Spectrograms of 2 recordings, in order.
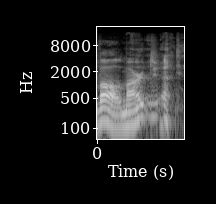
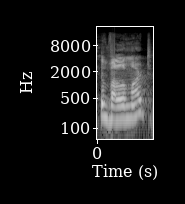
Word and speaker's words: Walmart: we don't yeah yeah it's pronounced ball mart valmart yeah because we don't say well I guess if you'd say it over here it'd be about Walmart right for the two bees oh to make a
